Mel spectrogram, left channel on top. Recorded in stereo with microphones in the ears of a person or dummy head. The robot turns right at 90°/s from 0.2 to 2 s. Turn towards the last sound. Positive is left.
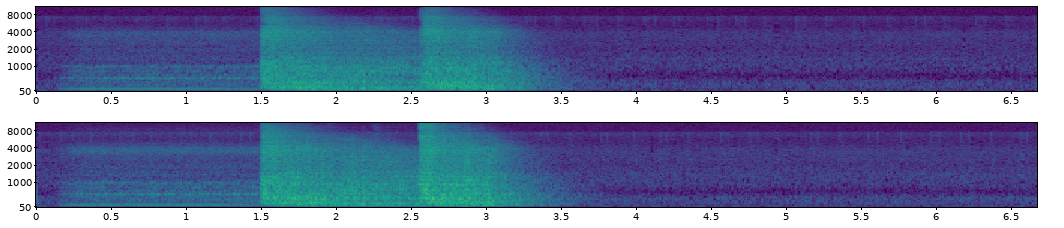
turn(degrees=-130)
